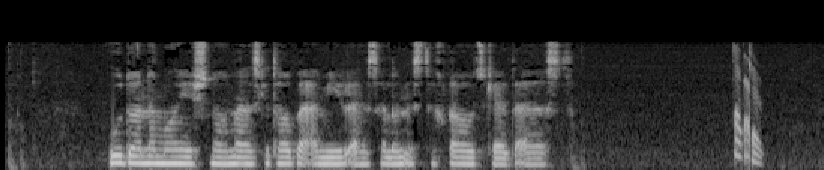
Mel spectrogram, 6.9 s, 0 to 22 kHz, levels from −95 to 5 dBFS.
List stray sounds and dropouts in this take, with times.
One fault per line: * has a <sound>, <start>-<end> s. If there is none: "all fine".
* has a chirp, 6.1-6.4 s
